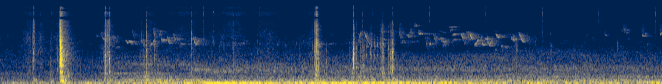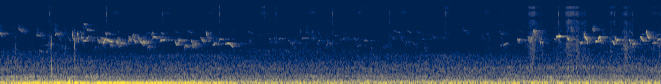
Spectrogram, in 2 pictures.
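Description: A patio door's lever handle turning and its latch clicking sharply about a second in, with a few more clicks and knocks as the door opens. Birds then chirp and twitter throughout, over a low rumble.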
